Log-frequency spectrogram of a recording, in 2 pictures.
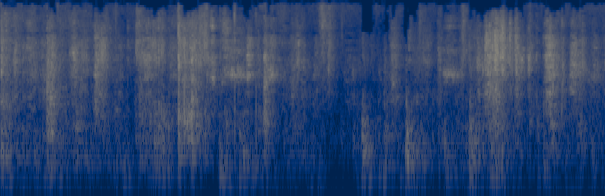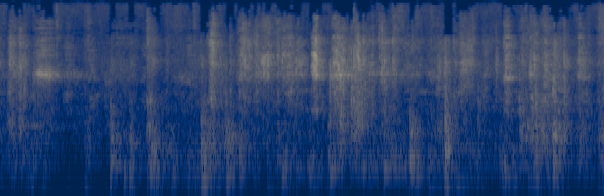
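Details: Indoor pet dog reacting to an unwanted new sweater with odd, breathy sounds: continuous rough panting and huffing bursts, with a few short, higher strained squeaks mixed in throughout.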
